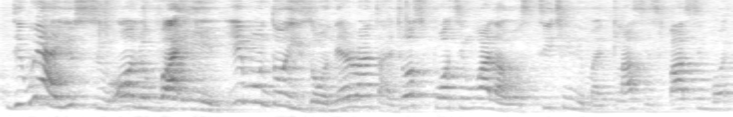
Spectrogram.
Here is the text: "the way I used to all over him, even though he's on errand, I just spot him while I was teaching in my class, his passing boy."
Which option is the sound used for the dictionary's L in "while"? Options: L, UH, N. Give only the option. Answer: L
